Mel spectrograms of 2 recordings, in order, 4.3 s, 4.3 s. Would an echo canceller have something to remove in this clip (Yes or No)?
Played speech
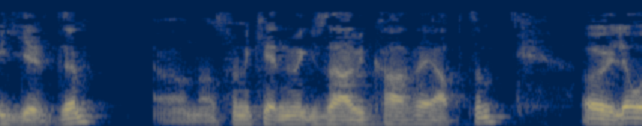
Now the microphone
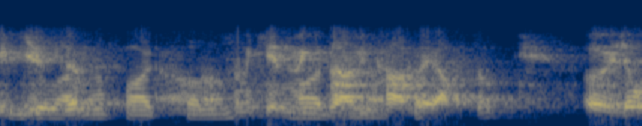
Yes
